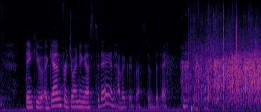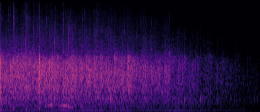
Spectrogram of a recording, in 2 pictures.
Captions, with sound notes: Thank you again for joining us today and have a good rest of the day. [applause]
